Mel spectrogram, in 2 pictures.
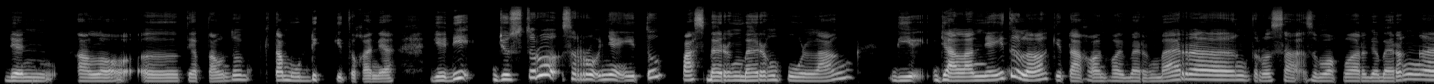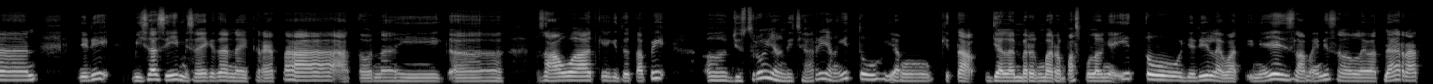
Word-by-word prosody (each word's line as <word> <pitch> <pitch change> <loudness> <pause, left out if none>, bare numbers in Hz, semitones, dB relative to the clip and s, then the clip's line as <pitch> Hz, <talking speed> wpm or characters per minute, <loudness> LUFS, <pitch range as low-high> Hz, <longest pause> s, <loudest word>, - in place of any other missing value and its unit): dan, 170 -2 +2 0.4
kalau, 160 - 0 0.2
eee, 155 0 -1
tiap 160 -2 -4
tahun 150 +2 -2
tuh, 220 0 +2 0.2
kita 195 - 0
mudik, 190 +4 -3
gitu 145 - -5
kan 135 0 -2
ya. 140 - 0 0.4
Jadi, 185 - +2 0.2
justru 230 - +3 0.2
serunya 230 -2 +2
itu 195 - -1 0.2
pas 205 +3 +2
bareng-bareng 190 +1 +1
pulang, 180 - -2 0.4
di 185 0 0
jalannya 195 +2 +3
itu, 315 +3 +2
loh. 215 +5 +4
Kita 165 - -2
konvoi 160 +1 -4
bareng-bareng, 210 +7 +1
terus 165 0 -4
sa 165 +1 -6
semua 165 -4 -4
keluarga 160 -1 -3
barengan. 205 +3 +1 0.4
Jadi, 230 +9 0 0.2
bisa 220 +7 +2
sih, 215 +2 +4
misalnya 170 -3 -1
kita 180 +1 0
naik 160 -3 -2
kereta 155 +8 -3 0.6
atau 150 0 -7
naik, 155 -1 -4
eee, 155 0 -3 0.3
pesawat, 185 +2 +3
kayak 190 -1 -7
gitu. 160 - -1
Tapi, 220 - -1 0.5
eee, 190 +1 -1
justru 175 - -1
yang 205 -11 +1
dicari 165 - -5
yang 175 - -5
itu, 250 -3 +1
yang 170 -7 -2 0.3
kita 165 -2 -1
jalan 165 -1 +3
bareng-bareng 165 -1 +1
pas 165 - -4
pulangnya 165 -1 0
itu. 220 -7 +4
Jadi 180 +6 +3
lewat 145 -3 -1
ini 155 +2 -3
aja 245 - +8
s 220 - 0
selama - - -2
ini 220 - -1
selalu 175 -8 -3
lewat 155 -1 0
darat, 180 -1 +1
180 Hz, 140 wpm, -24 LUFS, 160-210 Hz, 0.6 s, aja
